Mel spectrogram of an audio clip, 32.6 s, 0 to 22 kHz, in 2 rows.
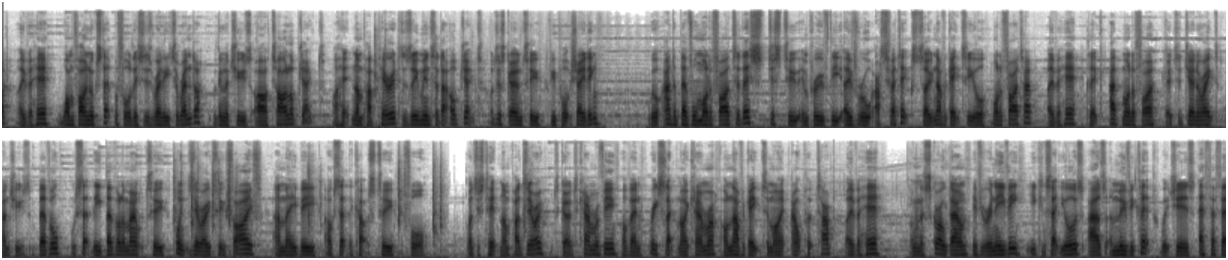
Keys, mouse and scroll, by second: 0.0 drag, 3.7 click, 5.0 KP_Decimal, 5.5-6.0 middle drag, 7.4 click, 8.0 middle drag, 8.3 scroll up 2, 8.3 middle drag, 8.5 click, 13.6 click, 14.6-16.8 drag, 18.0-22.2 drag, 23.4 KP_0, 25.4 click, 27.7 click, 28.5-29.2 scroll down 5, 31.3-32.4 drag.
